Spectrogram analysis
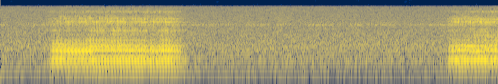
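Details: Snoring: two long, buzzing, voiced snores separated by a quiet pause.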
